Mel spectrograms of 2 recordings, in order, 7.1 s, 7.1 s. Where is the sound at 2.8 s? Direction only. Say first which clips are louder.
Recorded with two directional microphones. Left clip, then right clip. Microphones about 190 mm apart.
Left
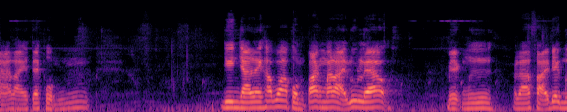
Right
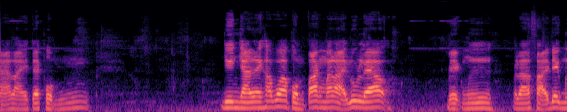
Right 1 dB; 30° right (ahead or behind).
